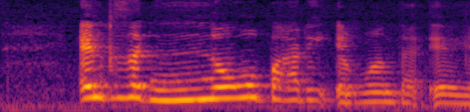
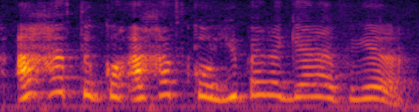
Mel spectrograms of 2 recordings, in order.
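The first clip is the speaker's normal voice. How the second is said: raised, high voice imitating a fed-up driver; driver's impatient insistence; 7 semitones higher, 3 dB louder, faster than usual. Acted driver insisting passenger leave.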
